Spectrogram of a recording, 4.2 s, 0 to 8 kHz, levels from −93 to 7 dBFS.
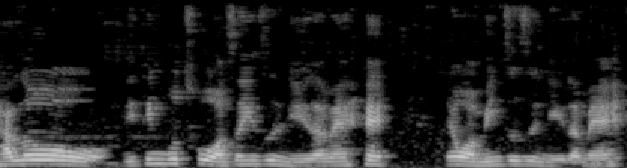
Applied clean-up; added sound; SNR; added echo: classical method Wiener filter.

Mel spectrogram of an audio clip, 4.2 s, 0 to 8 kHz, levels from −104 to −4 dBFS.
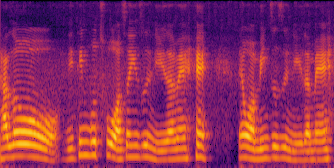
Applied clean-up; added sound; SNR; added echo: neural mask model Resemble Enhance denoiser.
